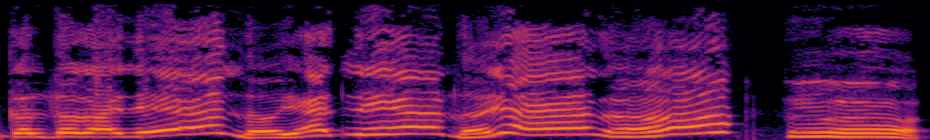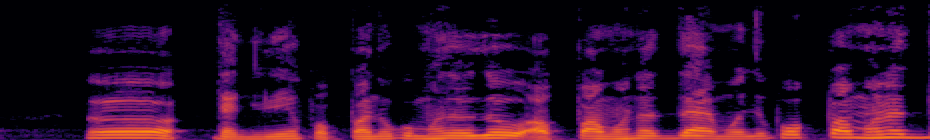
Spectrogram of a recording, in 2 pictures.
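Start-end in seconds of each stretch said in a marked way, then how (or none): 0.1-5.5 put-on much higher sing-song baby talk. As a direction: coo up high like to a baby.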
